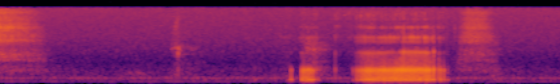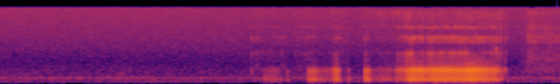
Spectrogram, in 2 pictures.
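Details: Snoring in a sleeping pug: loud rattling snores, two long noisy breaths with quiet pauses between, with puffs of air escaping the jowls.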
